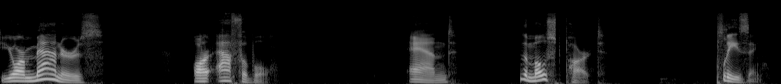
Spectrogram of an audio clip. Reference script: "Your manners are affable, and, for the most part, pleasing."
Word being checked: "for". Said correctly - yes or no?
no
